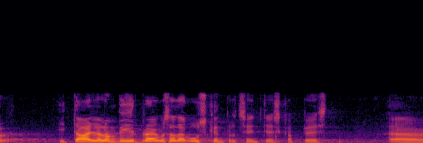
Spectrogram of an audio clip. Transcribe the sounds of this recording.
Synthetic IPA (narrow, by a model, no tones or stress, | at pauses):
it̪ːˑɑːlʲjɑlompiːrprɑeɡusɑd̪ɑkuːskend̪̚prot̪se̞nʲt̪ˑːieskɑpːeːst̪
